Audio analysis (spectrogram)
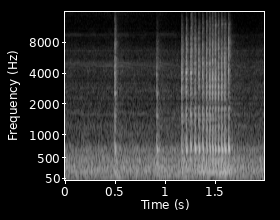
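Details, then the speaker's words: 1997 Mercedes S500 coupe side power mirror moving by itself: two light clicks, then a half-second rapid ratcheting buzz as the mirror motor cycles without being switched and won't stop; cause unknown. "See, this guy is trying to adjust the mirror for me. I mean, the car is trying. It's just like haunted."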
